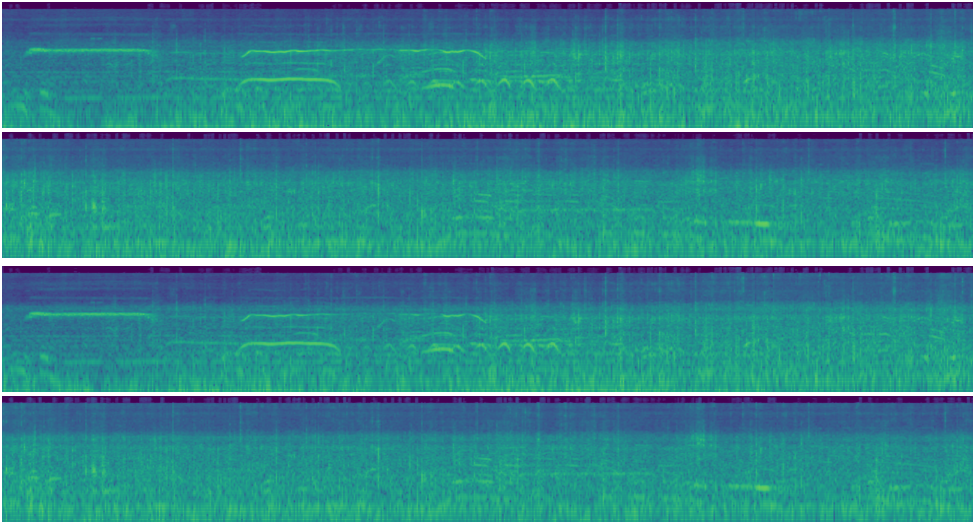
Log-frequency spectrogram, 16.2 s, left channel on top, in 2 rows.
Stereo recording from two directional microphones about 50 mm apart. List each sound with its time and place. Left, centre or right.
3.6 s run: centre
